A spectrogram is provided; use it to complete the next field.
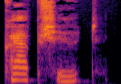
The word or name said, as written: crapshoot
